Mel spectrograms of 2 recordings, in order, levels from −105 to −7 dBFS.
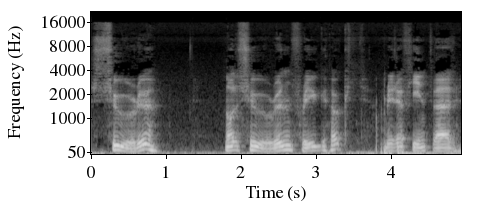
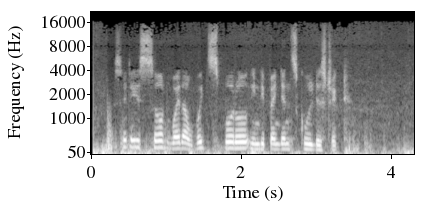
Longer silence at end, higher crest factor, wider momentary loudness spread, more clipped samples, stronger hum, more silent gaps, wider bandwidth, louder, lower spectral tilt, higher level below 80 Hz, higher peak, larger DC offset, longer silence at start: about the same, 0 s vs 0 s; about the same, 16 dB vs 12 dB; second, 9 LU vs 15 LU; neither; neither; neither; about the same, 17 kHz vs 16 kHz; second, -31 LUFS vs -13 LUFS; about the same, -6.5 dB/octave vs -5.5 dB/octave; second, -44 dBFS vs -24 dBFS; second, -14 dBFS vs -2 dBFS; neither; about the same, 0 s vs 0 s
